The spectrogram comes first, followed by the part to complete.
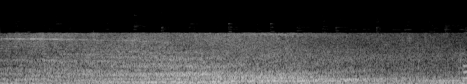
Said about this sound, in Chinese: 飞机飞，轰轰轰。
